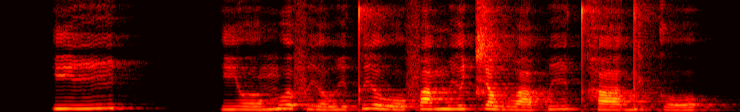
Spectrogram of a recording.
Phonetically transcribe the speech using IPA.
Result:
j iː˧˥ | j ɤː˩ m u˥˨ ə̯ f i˩ ə̯ ʋ i˧˩ t̪ i˥˨ ə̯ ʋ o˩˧ f a˧˥ m i˧˥ ə̯ t͡ɕ a˥˨ w ʋ a˧˩ p iː˧˥ t̪ʰ aː˧ d i˧˥ k o˩˧

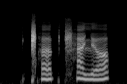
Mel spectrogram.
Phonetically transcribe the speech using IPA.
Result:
ǁ ɜ k ʈ͡ʂʰ æ lʲ ʌ

